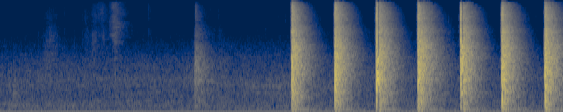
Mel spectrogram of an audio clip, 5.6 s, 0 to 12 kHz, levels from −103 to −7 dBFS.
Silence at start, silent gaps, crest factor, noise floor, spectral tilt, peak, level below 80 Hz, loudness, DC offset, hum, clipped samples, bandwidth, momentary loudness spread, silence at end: 2.9 s; none; 28 dB; -68 dBFS; -0.5 dB/octave; -4 dBFS; -64 dBFS; -28 LUFS; under 0.1%; none; under 0.1%; 11.5 kHz; 2 LU; 0 s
